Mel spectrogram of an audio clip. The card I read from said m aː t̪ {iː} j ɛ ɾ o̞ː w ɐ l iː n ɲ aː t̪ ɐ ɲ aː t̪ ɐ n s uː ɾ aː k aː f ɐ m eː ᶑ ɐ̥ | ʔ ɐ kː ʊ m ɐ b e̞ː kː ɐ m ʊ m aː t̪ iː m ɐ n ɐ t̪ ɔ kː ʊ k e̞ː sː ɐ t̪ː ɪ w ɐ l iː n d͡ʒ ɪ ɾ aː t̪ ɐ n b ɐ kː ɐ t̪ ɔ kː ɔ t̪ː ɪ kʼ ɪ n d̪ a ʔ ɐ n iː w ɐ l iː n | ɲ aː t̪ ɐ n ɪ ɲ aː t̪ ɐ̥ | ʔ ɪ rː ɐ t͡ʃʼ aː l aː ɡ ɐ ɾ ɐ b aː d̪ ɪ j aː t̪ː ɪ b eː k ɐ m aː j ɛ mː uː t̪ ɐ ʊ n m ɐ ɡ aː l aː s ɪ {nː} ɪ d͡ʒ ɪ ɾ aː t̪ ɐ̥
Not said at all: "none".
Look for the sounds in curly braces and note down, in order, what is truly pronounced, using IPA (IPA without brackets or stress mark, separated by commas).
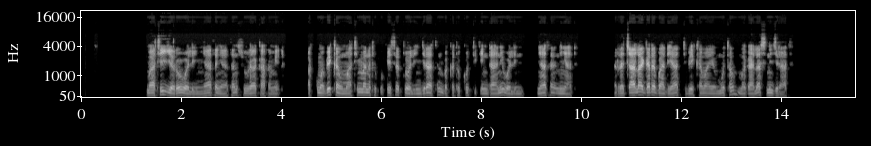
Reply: iː, n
